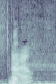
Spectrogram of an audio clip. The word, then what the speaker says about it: Niall: I feel like I've been saying his name wrong all morning. – Niall? – That's right.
